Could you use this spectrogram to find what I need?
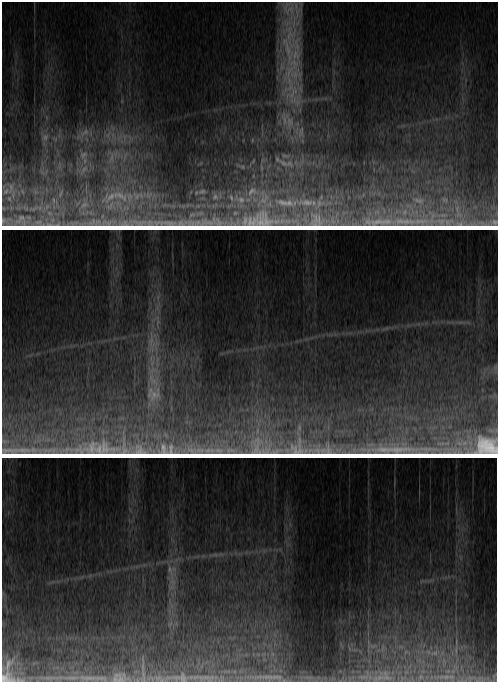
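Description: A car engine revs high and shifts gears steadily.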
